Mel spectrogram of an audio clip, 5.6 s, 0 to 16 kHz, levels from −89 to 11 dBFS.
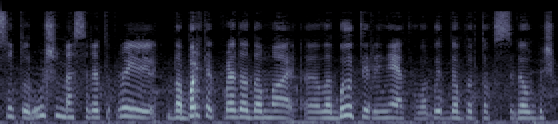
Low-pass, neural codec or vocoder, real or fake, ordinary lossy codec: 14.4 kHz; codec, 32 kHz, 1.9 kbps, SNAC; fake; MP3, 48 kbps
